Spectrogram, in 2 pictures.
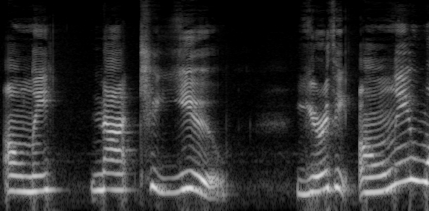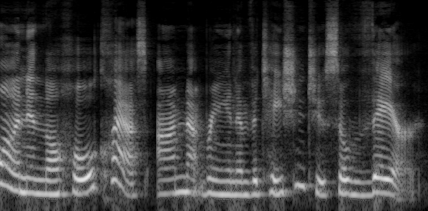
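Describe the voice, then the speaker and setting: A woman voicing a mean, bragging young schoolboy in a children's storybook, loud and taunting. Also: a little high, takes it slowly. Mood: spiteful. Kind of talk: children's storybook read-aloud.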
